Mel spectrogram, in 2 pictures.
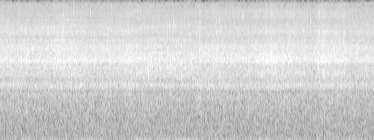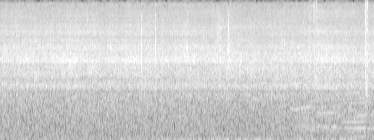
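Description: Shallow, fast river water rushing steadily over stones in a riffle, heard close up. Music fades in near the end.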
